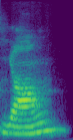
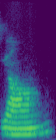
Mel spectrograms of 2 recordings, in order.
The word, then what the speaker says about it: yam: thumb the sound is it's spelled y-a-m um pronounce yang or yum whatever feels best for you traditionally it's pronounced young your that ya that y begins with the soft palate right so it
